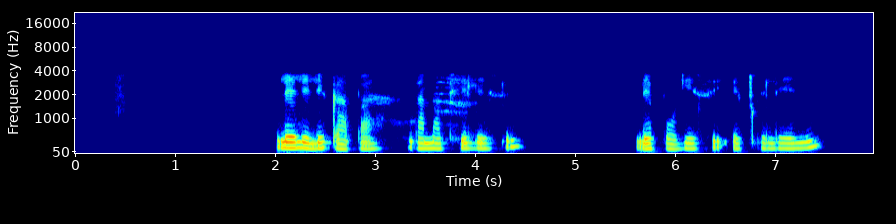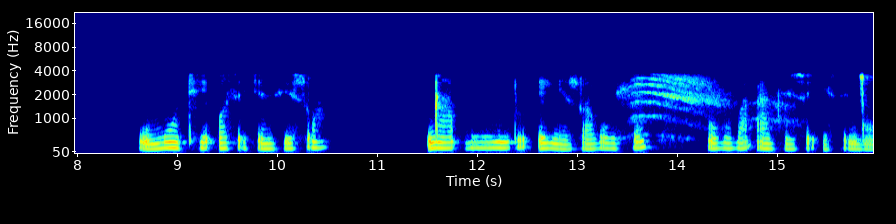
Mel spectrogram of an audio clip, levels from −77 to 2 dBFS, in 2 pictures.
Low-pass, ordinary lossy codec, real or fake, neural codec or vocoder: 3.6 kHz; Opus, 32 kbps; real; none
